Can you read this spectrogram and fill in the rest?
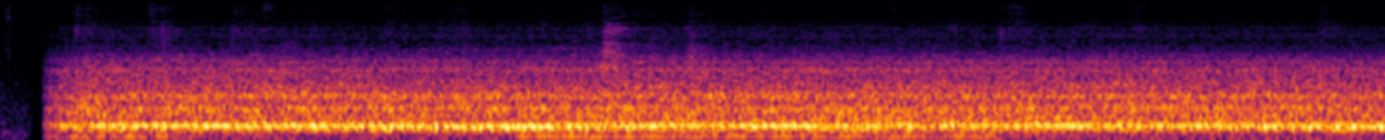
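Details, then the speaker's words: Samsung top-load washing machine during spin: loud, steady roar with a constant mid hum; very loud spin noise caused by a failing gearbox. "तो spin के time प बहुत ज्यादा sound आता है अगर sound बहुत ज्यादा आता है इस तरीके से जैसे कि मैंने आपको दिखाया था मशीन चला के तो वहां पे क्या होता है इसका गियर बॉक्स खराब होता है तब यह दिक्कत आती है"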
